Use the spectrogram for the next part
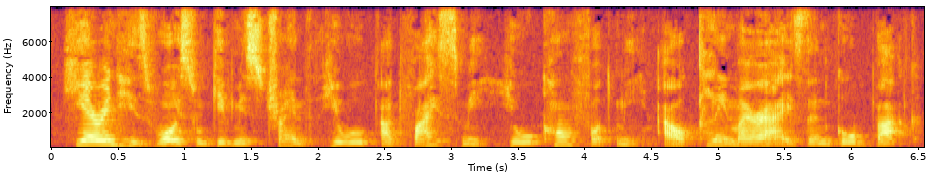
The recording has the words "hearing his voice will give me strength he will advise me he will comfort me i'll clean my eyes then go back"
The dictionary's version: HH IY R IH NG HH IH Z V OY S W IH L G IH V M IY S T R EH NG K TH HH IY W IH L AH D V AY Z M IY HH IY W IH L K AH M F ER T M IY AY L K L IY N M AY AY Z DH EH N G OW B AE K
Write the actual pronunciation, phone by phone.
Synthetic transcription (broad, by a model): HH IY R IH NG HH IH Z V OY S W IH L G IH V M IY S T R EH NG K TH HH IY W IH L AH D V AY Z M IY HH IY W IH L K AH M F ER T M IY AY L K L IY N M AY AY Z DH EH N G OW B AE K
